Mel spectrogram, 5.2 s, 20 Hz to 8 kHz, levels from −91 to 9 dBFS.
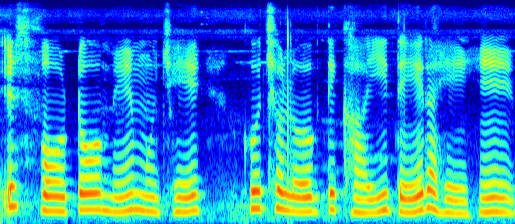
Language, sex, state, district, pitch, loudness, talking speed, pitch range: Hindi, female, Madhya Pradesh, Umaria, 200 Hz, -19 LUFS, 115 wpm, 185-215 Hz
